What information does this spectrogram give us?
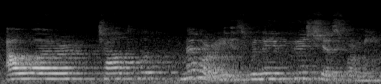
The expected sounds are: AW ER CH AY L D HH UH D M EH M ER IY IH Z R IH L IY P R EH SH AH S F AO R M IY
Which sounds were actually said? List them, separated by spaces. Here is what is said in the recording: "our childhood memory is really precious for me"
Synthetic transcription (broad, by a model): AW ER CH AY L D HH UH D M EH M ER IY IH Z R IH L IY P R EH SH AH S F AO R M IY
